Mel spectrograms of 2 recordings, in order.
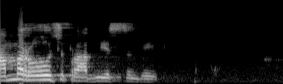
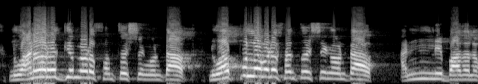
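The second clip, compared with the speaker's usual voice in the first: raised, ringing sermon voice building to a peak; full-force preaching; 4 semitones higher than usual. Acted. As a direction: preach it out over the congregation with rising force. Preaching climax to congregation.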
